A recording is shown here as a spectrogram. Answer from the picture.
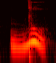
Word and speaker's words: bout: Un bout. Remember, final T not pronounced.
